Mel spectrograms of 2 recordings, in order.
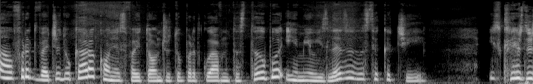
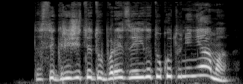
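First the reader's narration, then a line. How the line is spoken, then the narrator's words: Mother calling out. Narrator (Bulgarian): извика майката на Емил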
